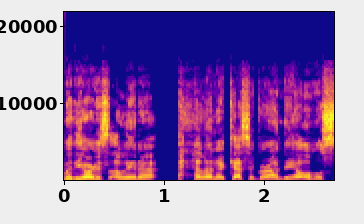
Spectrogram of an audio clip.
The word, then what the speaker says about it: Casagrande: uh casa grande uh i wrote down how to pronounce that name because i always pronounced it wrong but i believe i said that right elena cross a casa grande uh on the art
